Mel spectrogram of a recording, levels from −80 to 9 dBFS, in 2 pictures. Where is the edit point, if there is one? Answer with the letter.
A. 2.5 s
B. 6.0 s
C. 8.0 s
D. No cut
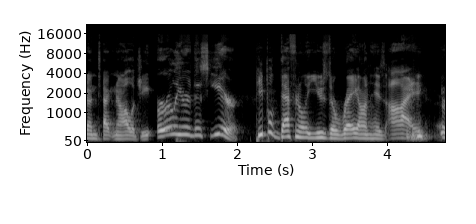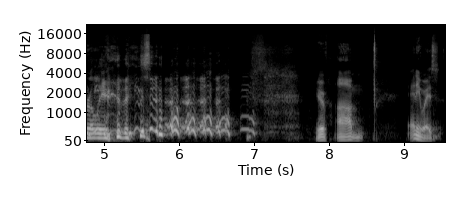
C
